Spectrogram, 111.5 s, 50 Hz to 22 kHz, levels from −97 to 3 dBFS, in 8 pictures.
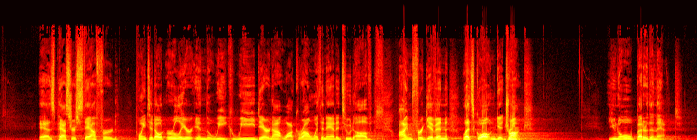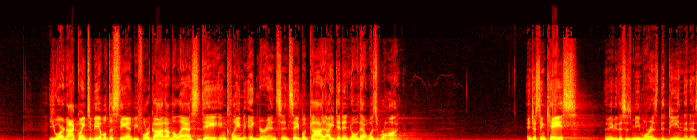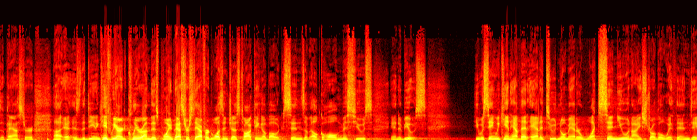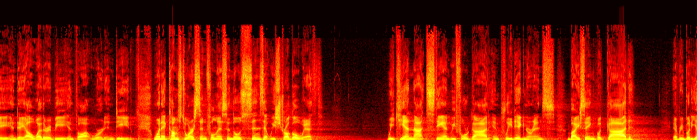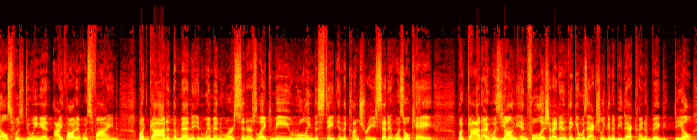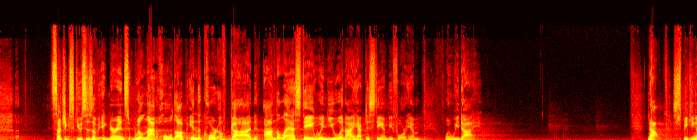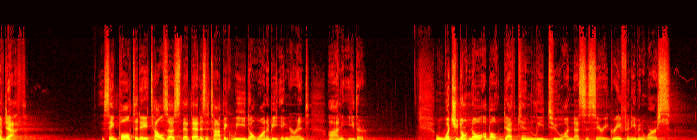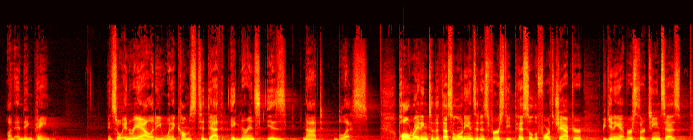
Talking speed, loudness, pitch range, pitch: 165 wpm, -17 LUFS, 120-160 Hz, 140 Hz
